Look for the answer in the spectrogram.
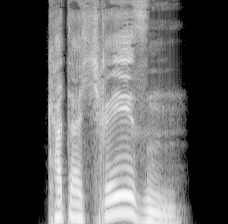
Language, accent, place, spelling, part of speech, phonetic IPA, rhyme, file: German, Germany, Berlin, Katachresen, noun, [kataˈçʁeːzn̩], -eːzn̩, De-Katachresen.ogg
- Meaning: plural of Katachrese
